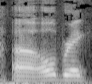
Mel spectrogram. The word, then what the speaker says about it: Olbrich: And Olbrich, by the way, is spelled Olbrich, so it's like old. Rich. – Yeah. – Rich. But it's pronounced Rick. Olbrich Botanical Gardens in Madison.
